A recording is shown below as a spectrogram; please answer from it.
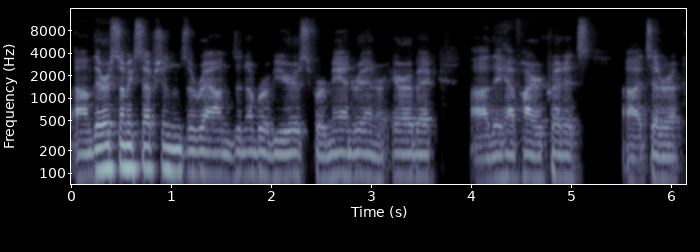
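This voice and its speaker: A program director, a middle-aged man, gives an informational presentation about a study program, walking through it step by step with many fillers. His voice is low, fast, a bit bright, and fairly flat in pitch.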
